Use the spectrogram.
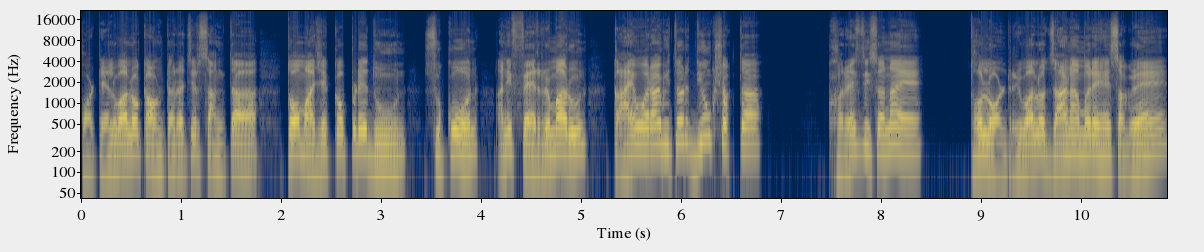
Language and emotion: Goan Konkani, surprised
